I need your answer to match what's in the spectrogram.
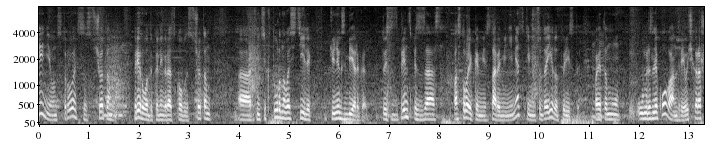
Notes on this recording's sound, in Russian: Выпуск записан в ресторане Branch & Bowl в формате мукбанг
